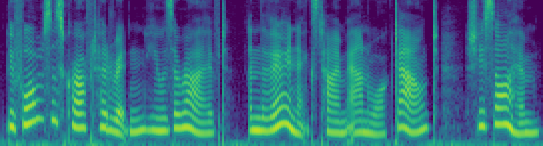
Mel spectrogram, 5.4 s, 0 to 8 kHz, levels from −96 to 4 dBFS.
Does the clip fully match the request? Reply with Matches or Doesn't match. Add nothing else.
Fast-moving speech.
Matches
